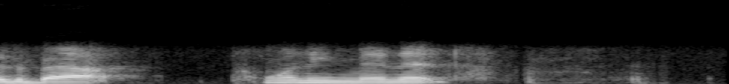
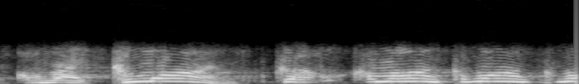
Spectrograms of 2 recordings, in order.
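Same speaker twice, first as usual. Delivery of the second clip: rising to a much higher, impatient hurry; pushy urging; 9 semitones higher than usual. Acted. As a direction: hustle her out the door. Stranger hurrying her out the door.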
